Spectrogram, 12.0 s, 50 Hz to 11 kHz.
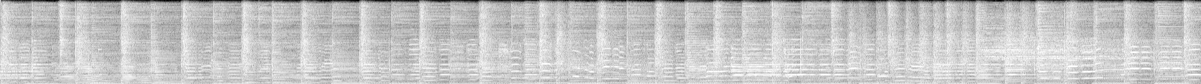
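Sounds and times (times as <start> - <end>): drum kit beat: 0.0 - 12.0
fiddle playing folk tune: 0.0 - 12.0
held bass notes: 0.0 - 12.0
keyboard: 0.0 - 12.0.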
